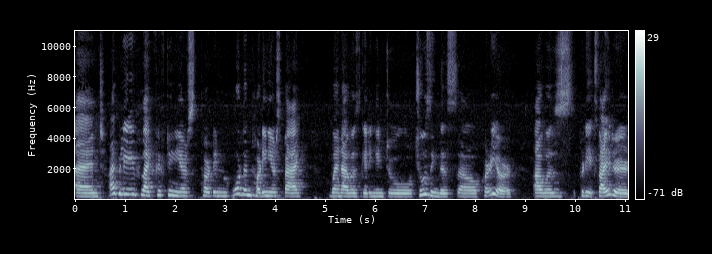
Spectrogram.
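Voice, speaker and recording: The speaker goes at a very slow pace with lively intonation. The background is quiet. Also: woman, fairly high pitch for a woman. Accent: Indian. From India, Odisha. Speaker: entrepreneur. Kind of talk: interview.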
